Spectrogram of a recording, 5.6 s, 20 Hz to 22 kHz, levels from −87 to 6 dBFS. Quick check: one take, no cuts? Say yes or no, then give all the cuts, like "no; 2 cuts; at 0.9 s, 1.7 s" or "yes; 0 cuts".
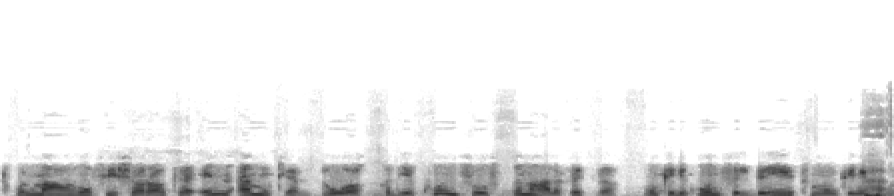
no; 2 cuts; at 2.0 s, 3.9 s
